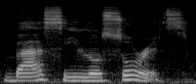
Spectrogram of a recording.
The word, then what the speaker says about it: Basilosaurus: You say it like this, Basilosaurus.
